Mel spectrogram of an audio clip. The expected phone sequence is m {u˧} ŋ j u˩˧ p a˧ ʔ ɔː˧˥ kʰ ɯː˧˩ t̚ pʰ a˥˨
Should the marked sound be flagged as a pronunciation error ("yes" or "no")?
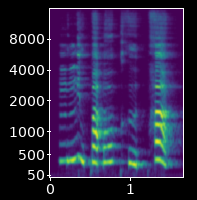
yes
